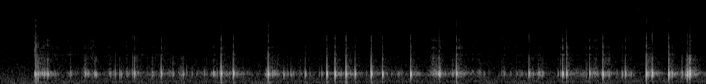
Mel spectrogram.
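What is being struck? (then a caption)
Plastic bucket. Fingertips tap quickly and irregularly on the rim and outer wall of a hollow, empty blue plastic bucket, seen from its open side. Each tap gives a short, dull, hollow knock centered near 500 Hz with a brief bright click on top, and the knocks die away almost at once. A fast, uneven rhythm of dozens of taps continues throughout.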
